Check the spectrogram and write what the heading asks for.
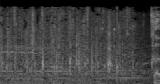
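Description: Horses' hooves clip-clopping, a mounted troop at a walk, with background music of held notes underneath.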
